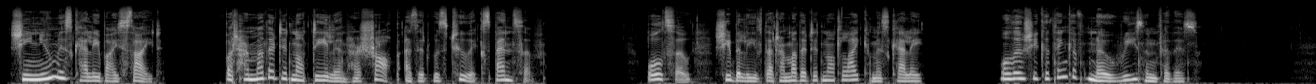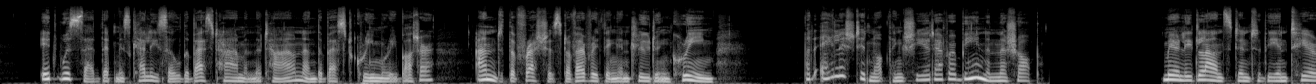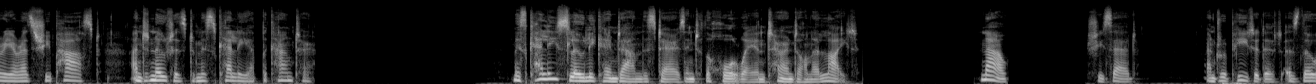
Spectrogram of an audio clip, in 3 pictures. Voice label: AudioBook Novel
